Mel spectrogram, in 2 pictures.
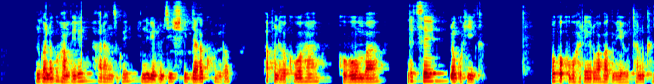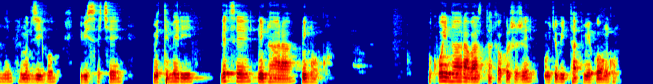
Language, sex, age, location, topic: Kinyarwanda, male, 18-24, Nyagatare, government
